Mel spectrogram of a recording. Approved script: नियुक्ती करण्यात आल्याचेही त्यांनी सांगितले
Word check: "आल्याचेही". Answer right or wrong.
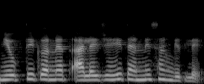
right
